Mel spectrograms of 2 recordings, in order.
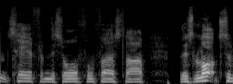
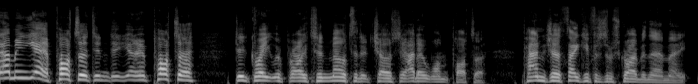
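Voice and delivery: ordinary talk

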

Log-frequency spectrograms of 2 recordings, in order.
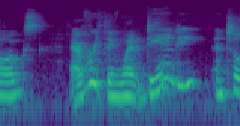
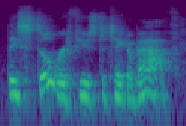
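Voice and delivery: usual speaking voice

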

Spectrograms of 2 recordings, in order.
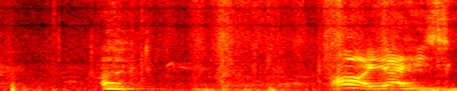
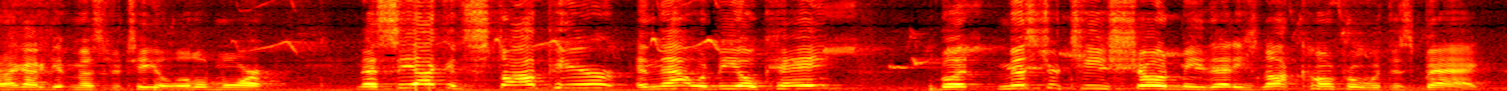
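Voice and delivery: usual speaking voice

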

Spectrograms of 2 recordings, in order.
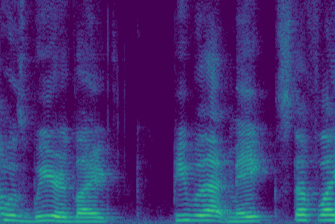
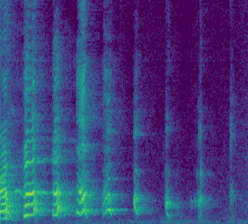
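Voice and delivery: shrieking laugh, much higher; loud high laugh; 10 dB louder than usual. Real, not acted. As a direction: burst out cackling. Bursts out laughing.

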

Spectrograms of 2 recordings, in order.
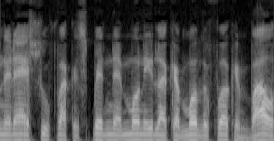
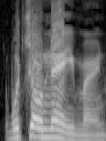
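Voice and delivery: louder, higher call for the name; loud on request; 4 semitones higher, 6 dB louder, slower than usual. Acted. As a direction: shout it so the deaf guy hears. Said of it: "can you please speak a little louder".

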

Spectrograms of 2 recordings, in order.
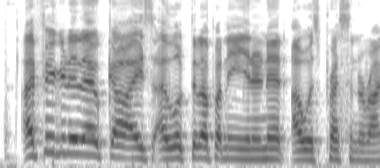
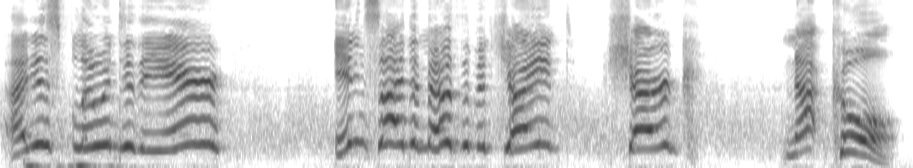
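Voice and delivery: very high, slow stunned disbelief; 4 dB louder, slower than usual. Real, not acted. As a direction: spell out the absurd thing slowly. Disbelief after flying in mouth.

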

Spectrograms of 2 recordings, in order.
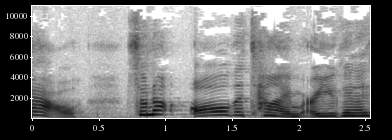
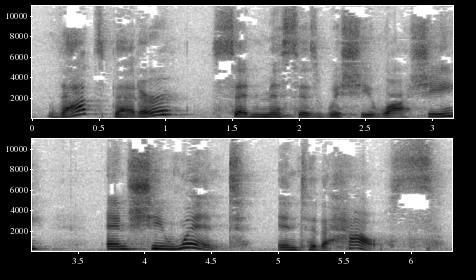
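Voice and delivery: slow, expressive storybook reading; picture book read aloud with lively character voices; reading to children; slower than usual. Acted. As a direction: read it like story time for little ones.

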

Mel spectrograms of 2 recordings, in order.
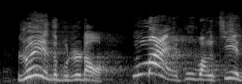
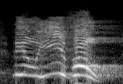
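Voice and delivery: high, loud, slow comic yell; silly wrong call; 10 dB louder, slower than usual. Acted. Son comically shouting the wrong relative's name, loud and high. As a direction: belt it out absurdly to get a laugh. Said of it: "没有这么喊的啊".

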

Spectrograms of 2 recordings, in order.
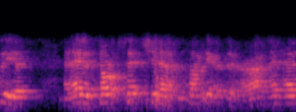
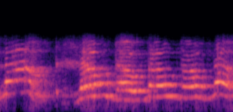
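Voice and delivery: high, worked-up string of refusals; retold indignant protest; insistent refusal; 9 semitones higher, 4 dB louder than usual. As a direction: protest with voice pitched way up. Acted repeated refusal.

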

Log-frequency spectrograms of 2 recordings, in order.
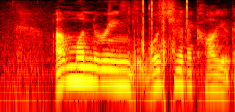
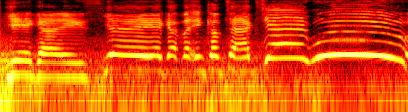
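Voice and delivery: much higher, loud squealing cheer; excited cheer; 8 dB louder, much slower than usual. Real, not acted. Vlogger cheering to viewers over her tax refund, high and loud. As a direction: squeal with joy.

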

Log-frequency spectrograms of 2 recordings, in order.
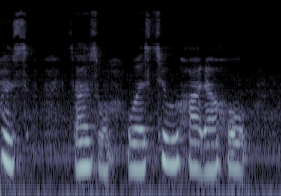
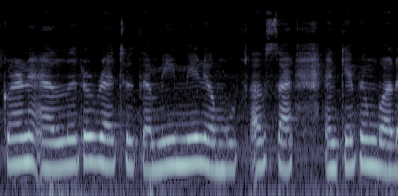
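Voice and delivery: ordinary delivery

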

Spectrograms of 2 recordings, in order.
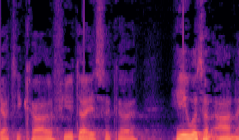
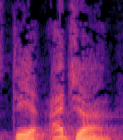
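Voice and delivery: slow, loud formal reading of a letter; reading the question; 4 dB louder, slower than usual. Shown as a demonstration. Monk reading a listener's question aloud, slow and formal. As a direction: read it out slowly to the hall. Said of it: "Now we come to the questions".

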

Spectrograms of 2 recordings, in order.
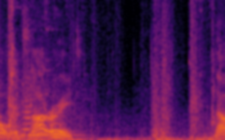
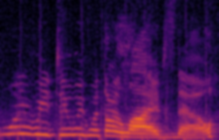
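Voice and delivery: high, giggly rhetorical question; laughing at the silliness; amused high question; 11 semitones higher than usual. Real, not acted.

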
